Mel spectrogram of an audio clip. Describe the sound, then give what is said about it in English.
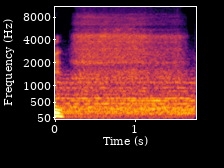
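A single deep, airy breath drawn into the microphone, a steady whoosh of air lasting just under two seconds with no talking. “Hopefully, breathing”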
